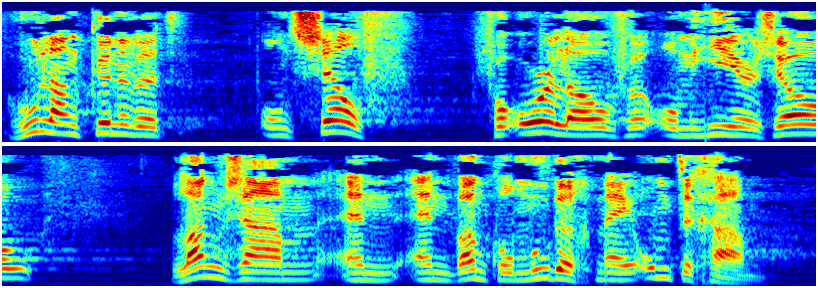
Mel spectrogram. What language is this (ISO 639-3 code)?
nld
